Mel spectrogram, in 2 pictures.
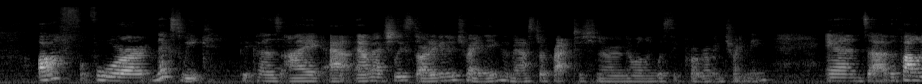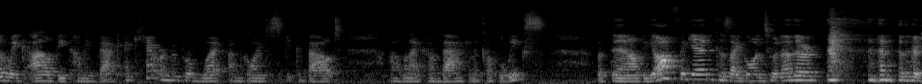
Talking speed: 190 wpm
